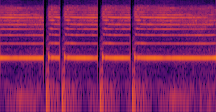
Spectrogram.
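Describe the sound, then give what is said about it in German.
A horn honks in one loud, sustained, steady tone that runs through the whole clip, broken by four very short gaps. “Ja, komm, da können wir doch hupen.”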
